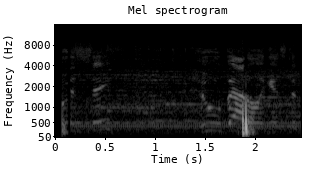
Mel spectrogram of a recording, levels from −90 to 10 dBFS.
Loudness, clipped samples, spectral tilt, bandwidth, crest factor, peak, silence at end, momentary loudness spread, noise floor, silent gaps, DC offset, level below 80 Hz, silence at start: -36 LUFS; under 0.1%; -7.5 dB/octave; 11 kHz; 32 dB; -10 dBFS; 0.3 s; 26 LU; -67 dBFS; none; under 0.1%; -80 dBFS; 0.4 s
